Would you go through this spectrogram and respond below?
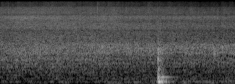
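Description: A sauce of brown sugar, flour, yellow mustard and apple cider vinegar is stirred in a hot pan, giving a steady sizzling hiss with a single brief scrape or knock partway through.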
